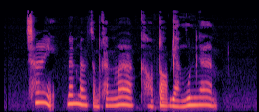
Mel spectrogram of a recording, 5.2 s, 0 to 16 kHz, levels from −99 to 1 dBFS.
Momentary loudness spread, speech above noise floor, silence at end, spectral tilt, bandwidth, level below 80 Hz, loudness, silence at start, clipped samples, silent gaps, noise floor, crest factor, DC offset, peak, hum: 9 LU; 39 dB; 0.85 s; -4 dB/octave; 11 kHz; -78 dBFS; -30 LUFS; 0.55 s; under 0.1%; none; -68 dBFS; 22 dB; under 0.1%; -10 dBFS; none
